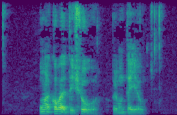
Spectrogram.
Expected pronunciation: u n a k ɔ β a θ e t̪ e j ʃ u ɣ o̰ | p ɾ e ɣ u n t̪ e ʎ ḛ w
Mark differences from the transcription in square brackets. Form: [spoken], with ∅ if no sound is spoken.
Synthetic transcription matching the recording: u [ŋ] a k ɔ β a [ð] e t̪ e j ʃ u ɣ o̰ | p ɾ e ɣ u n t̪ e [j] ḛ w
